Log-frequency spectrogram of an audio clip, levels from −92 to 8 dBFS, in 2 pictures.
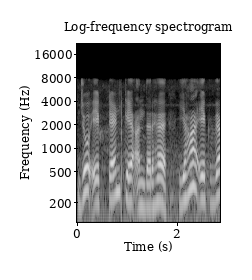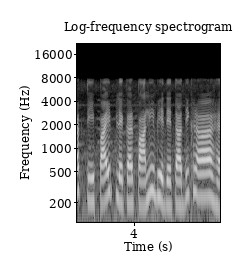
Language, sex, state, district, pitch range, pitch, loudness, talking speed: Hindi, male, Jharkhand, Ranchi, 190-240 Hz, 210 Hz, -15 LUFS, 180 wpm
